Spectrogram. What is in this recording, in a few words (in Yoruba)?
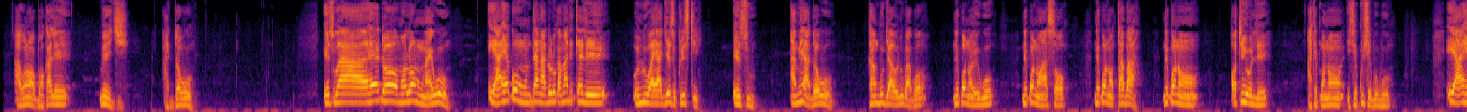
good news yoruba, bible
